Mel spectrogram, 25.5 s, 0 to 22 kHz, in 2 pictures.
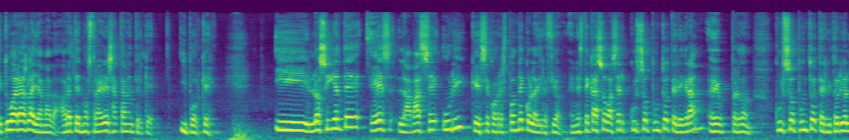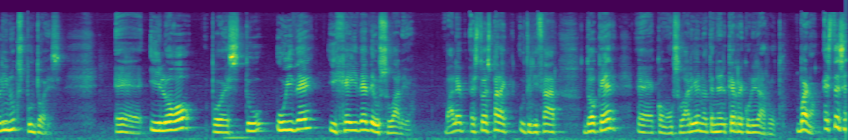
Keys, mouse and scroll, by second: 5.5 j.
